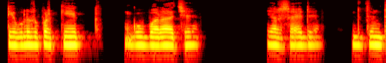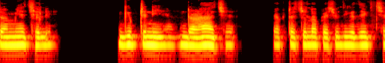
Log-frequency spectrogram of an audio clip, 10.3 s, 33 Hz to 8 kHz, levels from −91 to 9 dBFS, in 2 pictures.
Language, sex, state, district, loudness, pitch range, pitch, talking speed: Bengali, male, West Bengal, Malda, -20 LUFS, 160-165 Hz, 160 Hz, 120 wpm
